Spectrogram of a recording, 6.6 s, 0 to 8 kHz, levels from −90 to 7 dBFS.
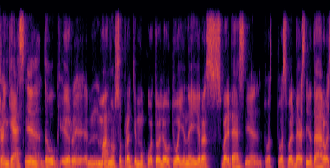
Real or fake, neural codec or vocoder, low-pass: real; none; 7.2 kHz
